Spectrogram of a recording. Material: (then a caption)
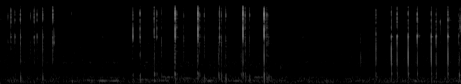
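Lacquered metal. Fingernails tap and scratch along a small, hollow, rectangular Balmain lipstick tube of glossy blue lacquer with gold metal bands, held in the hands. About eighteen quiet, bright, dry clicks come in irregular clusters with a short pause in the middle. Each click stops instantly with no ring.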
